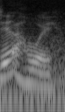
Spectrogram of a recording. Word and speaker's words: Yahweh: which is the Tetragrammaton, the four-letter expression YHVH, pronounced by some as Yahweh, and declared to be too sacred to be pronounced by many rabbis.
